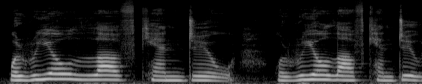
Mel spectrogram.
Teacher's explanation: What 尾部 t 省读了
